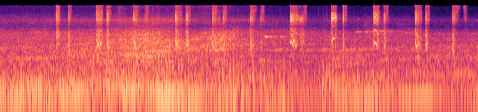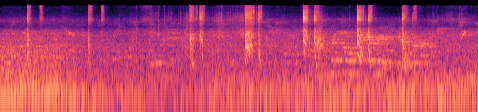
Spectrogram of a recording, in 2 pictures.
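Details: On a street, a man talks over passing traffic while sharp clicking taps repeat, with no animal call heard.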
